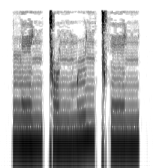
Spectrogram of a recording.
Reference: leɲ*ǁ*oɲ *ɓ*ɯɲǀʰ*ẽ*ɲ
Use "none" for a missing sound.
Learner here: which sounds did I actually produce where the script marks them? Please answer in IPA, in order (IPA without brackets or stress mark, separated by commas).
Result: ǀ, m, e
